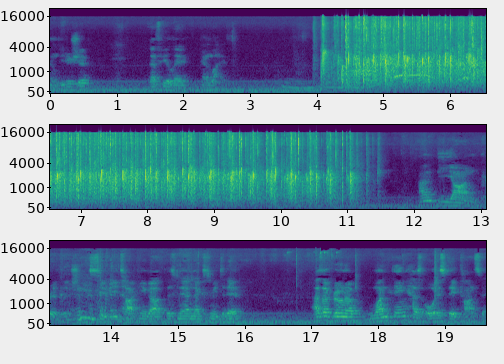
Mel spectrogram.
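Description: A young man speaks to a room through a microphone.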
